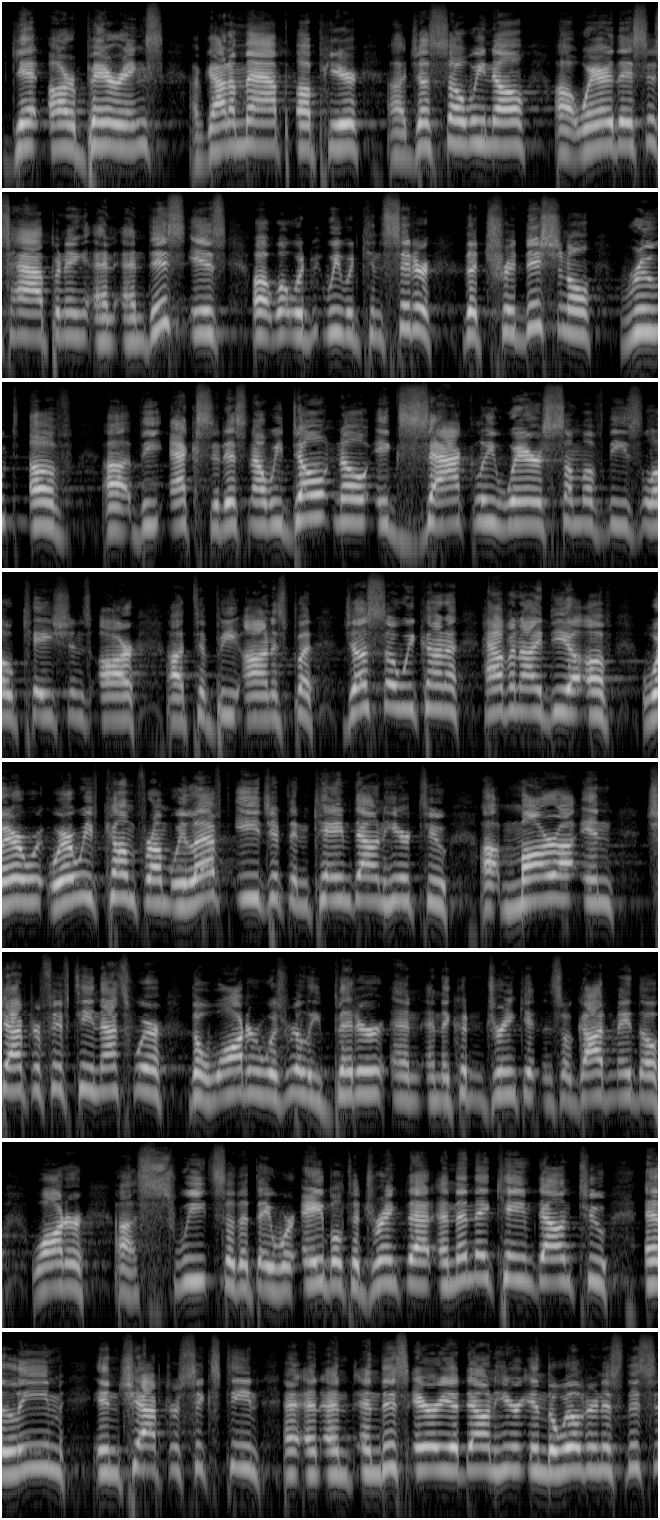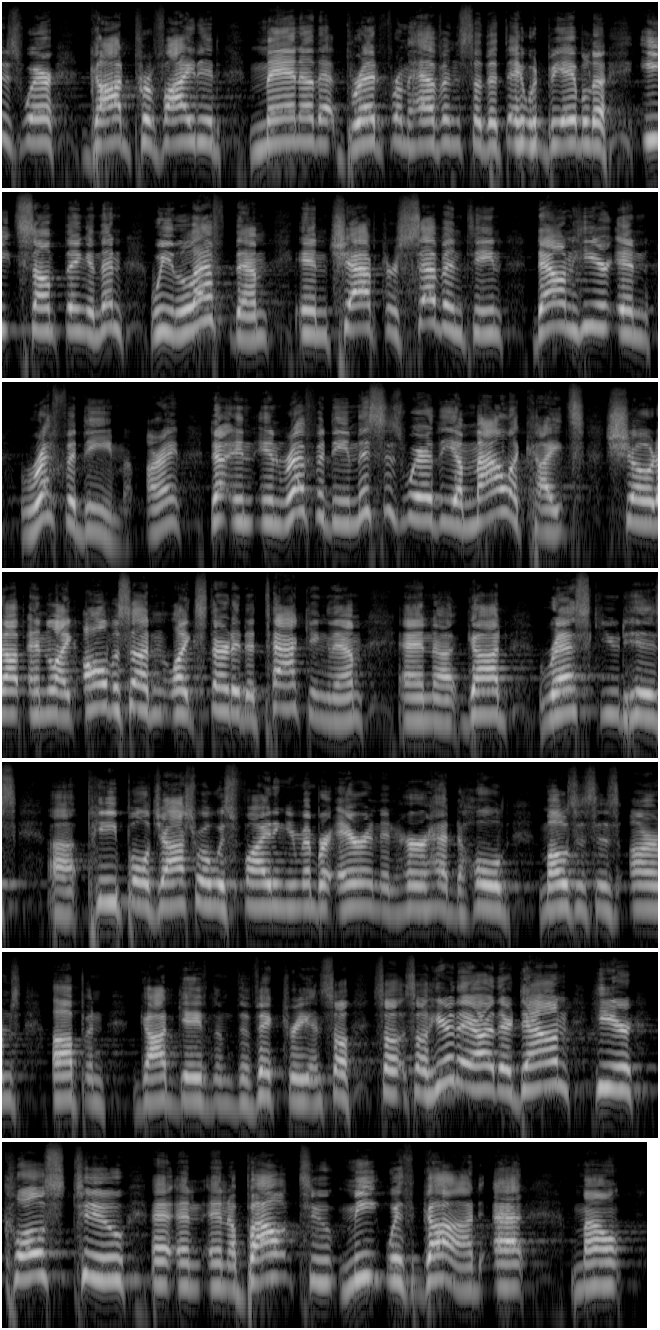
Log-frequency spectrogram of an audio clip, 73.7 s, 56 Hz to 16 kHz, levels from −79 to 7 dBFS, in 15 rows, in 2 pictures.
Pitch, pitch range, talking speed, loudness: 215 Hz, 195-235 Hz, 190 wpm, -21 LUFS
